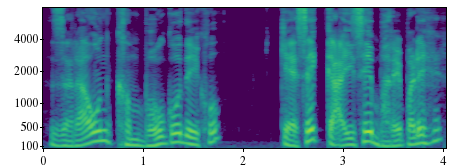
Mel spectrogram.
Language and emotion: Hindi, disgusted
